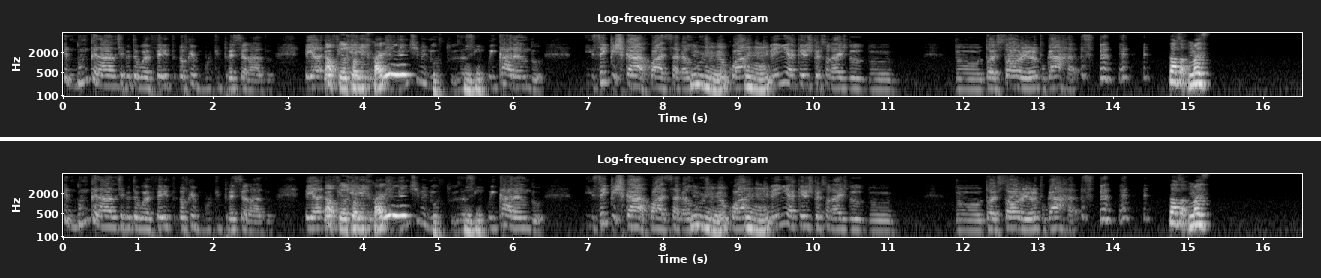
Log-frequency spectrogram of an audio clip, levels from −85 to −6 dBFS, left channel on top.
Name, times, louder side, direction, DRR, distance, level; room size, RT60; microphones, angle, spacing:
voice 1, 0.0-6.7 7.0-11.1 11.9-14.2, left 1 dB, 65° left, 3.2 m, -35 dB
voice 2, 3.5-4.6 4.9-5.0 5.3-5.6 8.4-9.5 14.8-15.2, left 2 dB, 30° left, 0.5 m, -24 dB
5.5 x 3.8 x 2.2 m
head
